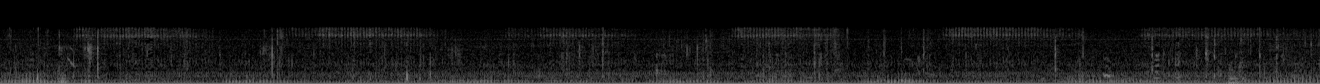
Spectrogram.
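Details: Continuous deep purr of a gentle domestic cat, breath-paced surges of rumble and breathy hiss roughly every two seconds, with faint clicks and a persistent background hum.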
